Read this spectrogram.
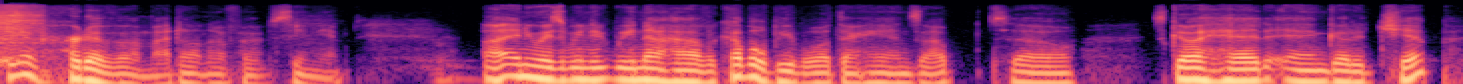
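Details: Adult man; no speech disorder.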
